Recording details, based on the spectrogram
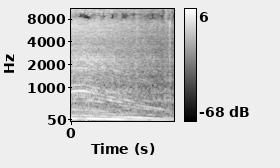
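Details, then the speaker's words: BMW E46 330Ci with misfires on cylinders 1, 2, 6 and MAF code, no vacuum leaks, MAF unplugged to run default fuel map: engine revs up and falls back cleanly, smooth even pitch, no stumble; MAF sensor or its wiring suspected faulty. "she's running running like a dream"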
